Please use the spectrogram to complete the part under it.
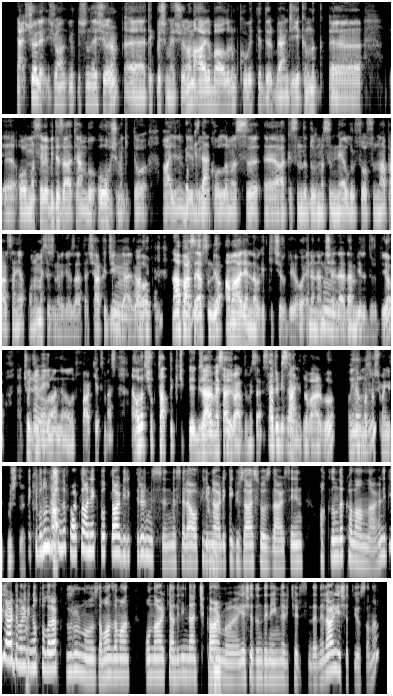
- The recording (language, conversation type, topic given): Turkish, podcast, En unutamadığın film deneyimini anlatır mısın?
- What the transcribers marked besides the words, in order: other background noise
